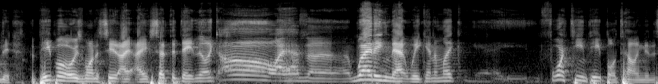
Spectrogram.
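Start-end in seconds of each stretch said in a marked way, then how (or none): 2.2-4.4 high, loud mock lament; mock complaint. People tell the seminar host about clashes, mock complaint. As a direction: imitate a whining excuse with a drawn-out high "oh". Mimics people objecting to his date.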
